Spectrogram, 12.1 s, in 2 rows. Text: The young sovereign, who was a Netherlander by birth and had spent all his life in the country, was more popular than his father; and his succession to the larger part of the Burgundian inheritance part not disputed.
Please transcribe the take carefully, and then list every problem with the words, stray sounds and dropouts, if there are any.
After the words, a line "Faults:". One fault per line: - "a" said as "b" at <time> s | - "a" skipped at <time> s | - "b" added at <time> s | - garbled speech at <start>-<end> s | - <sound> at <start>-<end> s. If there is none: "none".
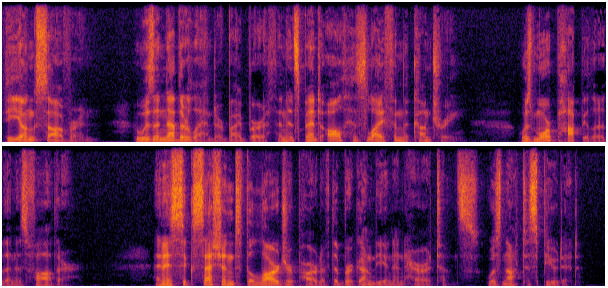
The young sovereign, who was a Netherlander by birth and had spent all his life in the country, was more popular than his father; and his succession to the larger part of the Burgundian inheritance was not disputed.
Faults:
- "part" said as "was" at 10.9 s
